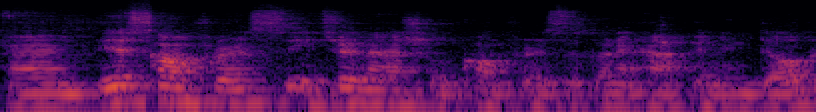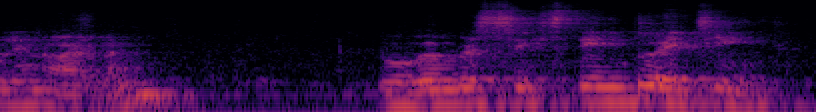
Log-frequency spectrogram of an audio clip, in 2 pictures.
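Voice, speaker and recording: A man's voice: medium pitch, fast talker. Guy making an announcement at an event, echoey and far from the mic. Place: museum event room with audience. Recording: echoey room from far off, faint noise.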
